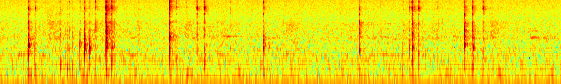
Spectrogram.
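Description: Faint, irregular keystrokes on a computer keyboard: single clicks and short runs of two or three, with pauses of up to a second or more between them.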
